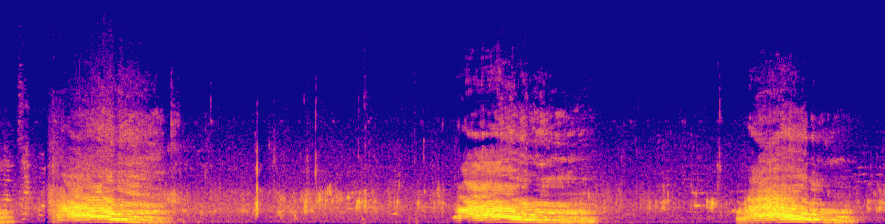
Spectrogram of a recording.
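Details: Sumatran tiger in the big cat enclosure at Miller Park Zoo, Bloomington, Illinois, as visitors walk up. Three drawn-out, moaning roars, each over a second long, come about three seconds apart, with faint background noise between them.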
